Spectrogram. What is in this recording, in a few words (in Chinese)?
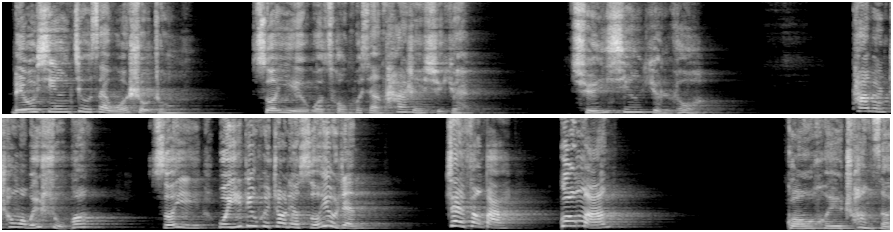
游戏女配十个角色声展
